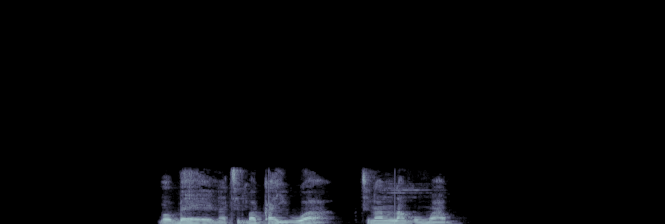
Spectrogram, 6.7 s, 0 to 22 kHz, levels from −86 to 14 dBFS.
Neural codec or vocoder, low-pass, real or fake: none; 5.4 kHz; real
